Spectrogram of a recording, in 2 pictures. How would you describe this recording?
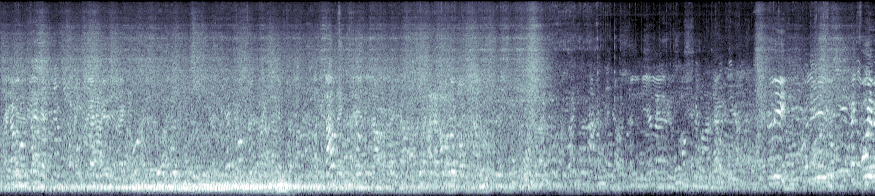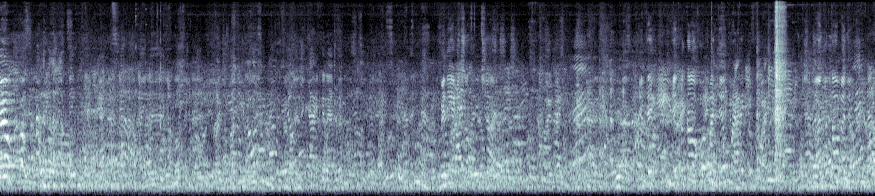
Katwijk-Aan-Zee, Taatedam. Lively discussions on the terrace during a very sunny afternoon.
